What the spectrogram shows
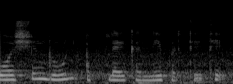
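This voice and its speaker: A woman with a Malayali accent speaks with fairly even intonation. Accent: Malayali accent in Hindi. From Kerala, India. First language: Malayalam (speaking Hindi). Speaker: maths teacher. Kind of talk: tutorial. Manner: casual, conversational.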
